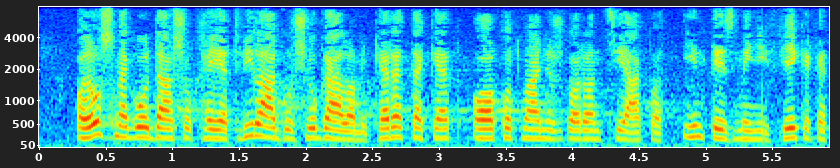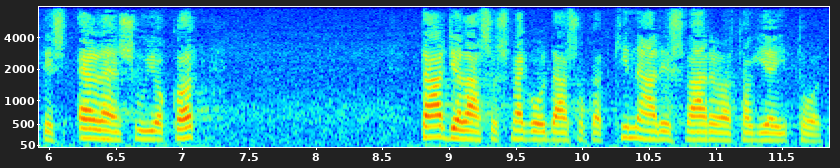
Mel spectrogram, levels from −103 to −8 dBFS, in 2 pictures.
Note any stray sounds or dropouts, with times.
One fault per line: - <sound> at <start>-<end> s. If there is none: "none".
none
